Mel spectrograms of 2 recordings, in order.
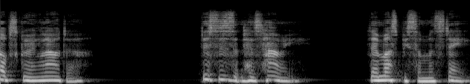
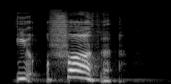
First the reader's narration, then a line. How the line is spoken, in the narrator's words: he says, his voice catching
